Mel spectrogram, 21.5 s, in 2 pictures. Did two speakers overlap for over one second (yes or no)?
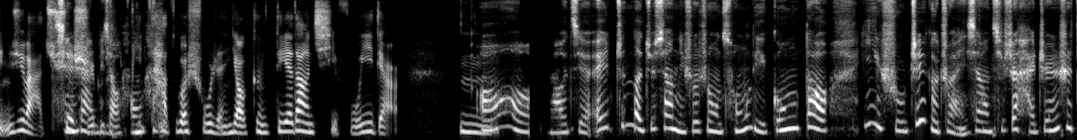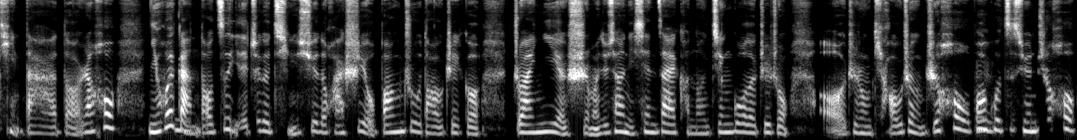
yes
